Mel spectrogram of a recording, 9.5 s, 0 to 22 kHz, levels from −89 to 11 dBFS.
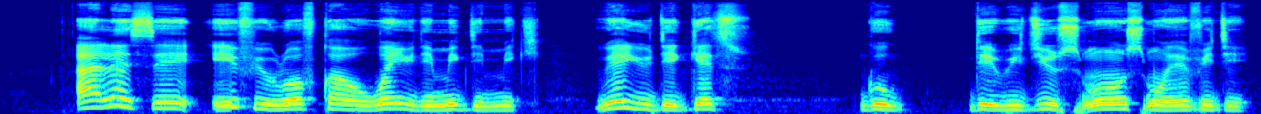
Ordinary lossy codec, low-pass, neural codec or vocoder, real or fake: none; none; vocoder, 48 kHz, 128 mel bands, Vocos; fake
